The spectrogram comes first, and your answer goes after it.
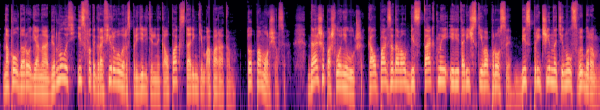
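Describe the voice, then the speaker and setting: A man narrating a satirical fantasy audiobook in a lively, wry storytelling manner, on a close mic. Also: fairly high pitch, dry recording. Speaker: audiobook reader.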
